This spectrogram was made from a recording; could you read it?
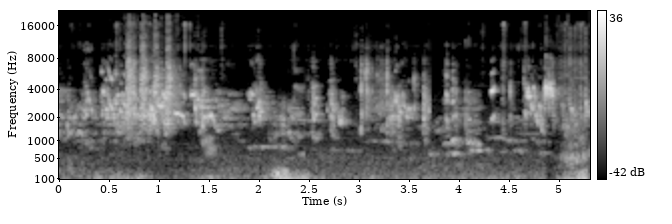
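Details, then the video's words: Several birds calling together on a summer evening as the sun sets, with rapid chattering chirps, short sharp squawks, brief quieter gaps, and a soft low thump partway through. "Evening Birds Chirping Sounds Effect | Summer Birds Singing at Sunset"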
